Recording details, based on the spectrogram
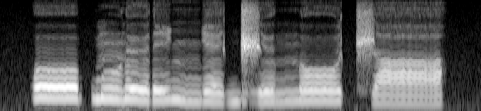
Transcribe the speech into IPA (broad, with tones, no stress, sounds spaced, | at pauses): oː˦ ɓ ũ˧ ɾ ɨ˦˨ ɾ i˧ ɲ e˨ d͡ʒ ɨ˨ n oː˧ t͡ʃ aː˨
